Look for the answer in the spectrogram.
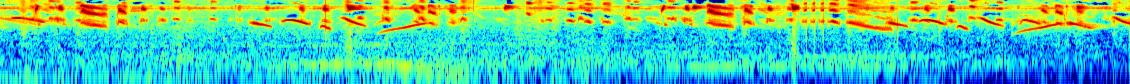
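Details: Male green-winged saltator singing to warm up other males: a rapid, lively run of whistled notes and rising and falling slurs, some phrases sweeping upward, delivered almost without pause over a quiet low rumble.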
